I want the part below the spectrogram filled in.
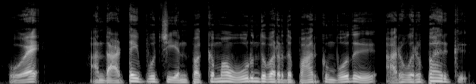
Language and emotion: Tamil, disgusted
